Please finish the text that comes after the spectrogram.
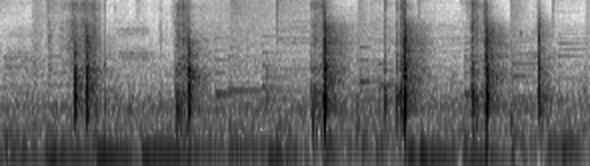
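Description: A knife chops onion on a cutting board for potato salad, about eight sharp, close cuts falling in an uneven rhythm over a low background hum, with no talking.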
